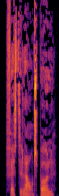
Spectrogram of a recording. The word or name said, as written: FASTELAVNSBOLLEN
